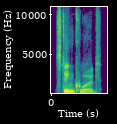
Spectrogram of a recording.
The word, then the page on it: stinkwood: British English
